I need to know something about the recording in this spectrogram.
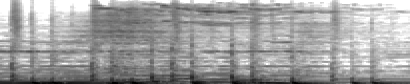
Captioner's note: light music continues; chimes ringing; light music continues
